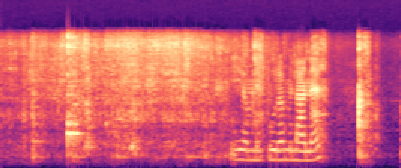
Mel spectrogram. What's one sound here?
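Sauce sizzles and bubbles in a pan.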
